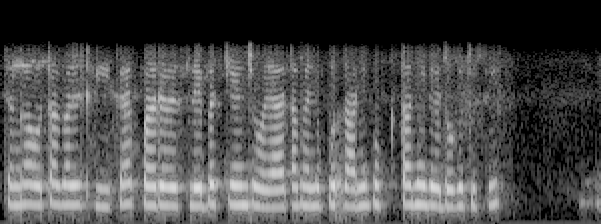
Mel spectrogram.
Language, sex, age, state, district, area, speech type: Punjabi, female, 18-30, Punjab, Fazilka, rural, conversation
